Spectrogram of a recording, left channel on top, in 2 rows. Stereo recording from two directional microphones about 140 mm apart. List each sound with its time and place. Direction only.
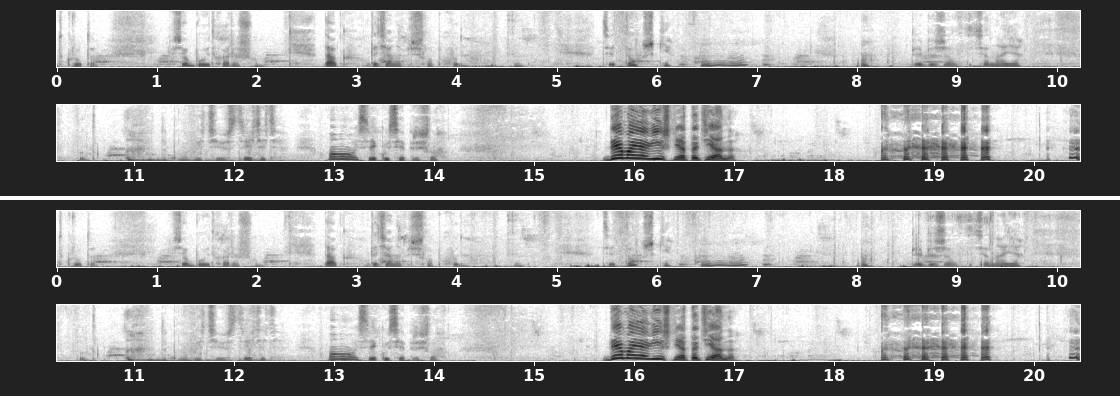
0.0 s speech: 30° left (ahead or behind)
3.1 s speech: 15° left (ahead or behind)
5.0 s a sound: 20° left (ahead or behind)
5.7 s speech: 20° left (ahead or behind)
8.0 s speech: 25° left (ahead or behind)
8.5 s speech: 10° left (ahead or behind)
10.4 s speech: 30° left (ahead or behind)
10.9 s speech: 10° left (ahead or behind)
11.9 s speech: 40° left (ahead or behind)
12.9 s speech: 25° left (ahead or behind)
15.7 s speech: 25° left (ahead or behind)
18.4 s speech: 25° left (ahead or behind)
